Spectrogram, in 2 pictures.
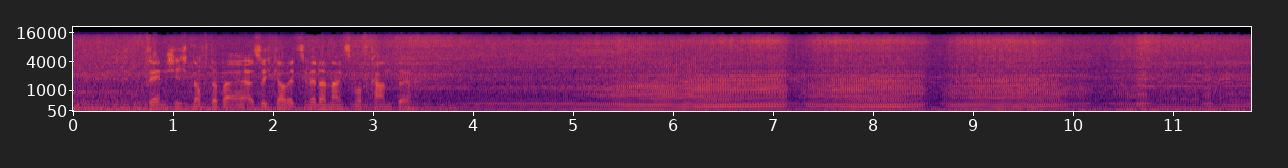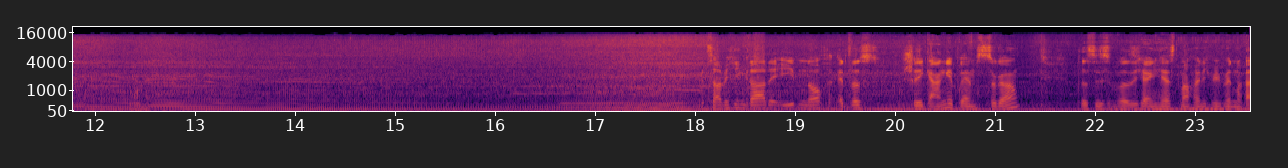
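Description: A motorcycle engine revs up and down loudly.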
